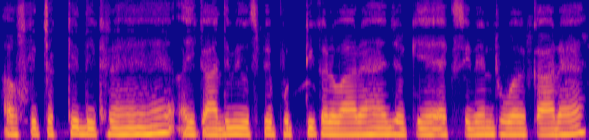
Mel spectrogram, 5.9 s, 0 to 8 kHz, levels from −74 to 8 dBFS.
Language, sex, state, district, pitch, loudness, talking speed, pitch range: Hindi, male, Bihar, Katihar, 135 Hz, -13 LUFS, 185 wpm, 135-140 Hz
